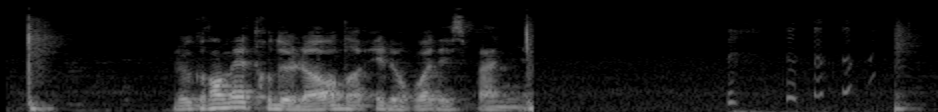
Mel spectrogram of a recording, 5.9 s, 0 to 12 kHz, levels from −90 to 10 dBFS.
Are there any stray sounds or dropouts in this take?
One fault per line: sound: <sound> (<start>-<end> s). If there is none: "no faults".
sound: laugh (4.5-5.5 s)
